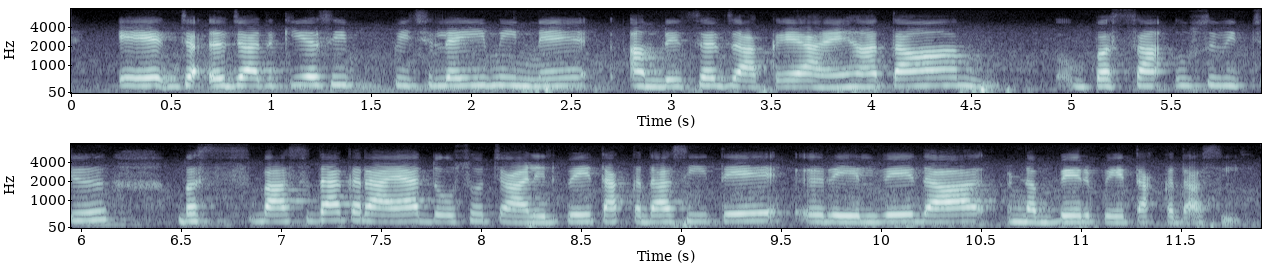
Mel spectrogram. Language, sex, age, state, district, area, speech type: Punjabi, female, 18-30, Punjab, Rupnagar, rural, spontaneous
